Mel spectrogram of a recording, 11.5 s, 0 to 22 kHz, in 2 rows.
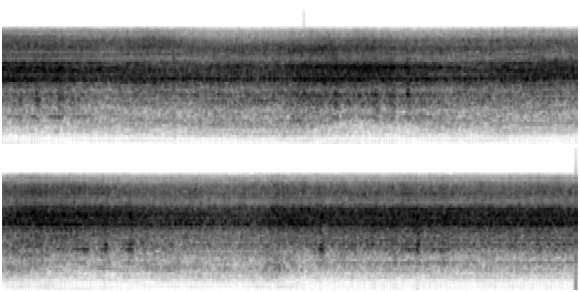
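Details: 1.8T engine idling: a dry, uneven metallic rattle over a hissy top end; the source is not identified.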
